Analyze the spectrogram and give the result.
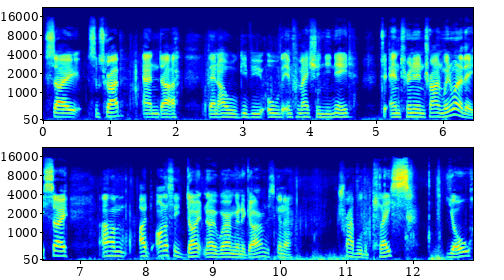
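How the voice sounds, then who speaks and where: A man's voice: medium pitch, moderate pace, slight background noise. Rambling Australian guy vlogging outdoors. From South Australia. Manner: chatty, rambling, jokey with lots of ums. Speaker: mountain bike vlogger. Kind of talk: casual vlog chat. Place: outdoors on bush trails.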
